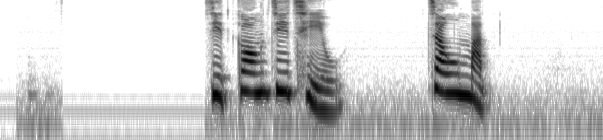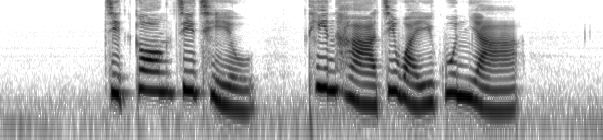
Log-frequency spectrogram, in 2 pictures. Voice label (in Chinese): cantonese; 浙江之潮; 粵語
